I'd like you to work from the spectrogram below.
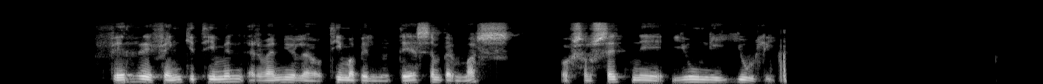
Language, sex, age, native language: Icelandic, male, 40-49, Icelandic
